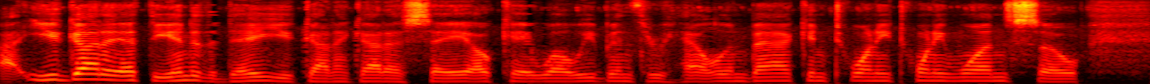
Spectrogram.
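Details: Adult male speaker; ordinary speech.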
